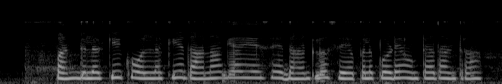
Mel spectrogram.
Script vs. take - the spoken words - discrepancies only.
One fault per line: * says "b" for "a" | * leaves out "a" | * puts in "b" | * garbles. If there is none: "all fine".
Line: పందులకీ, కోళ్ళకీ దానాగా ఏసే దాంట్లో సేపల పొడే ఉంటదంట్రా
all fine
